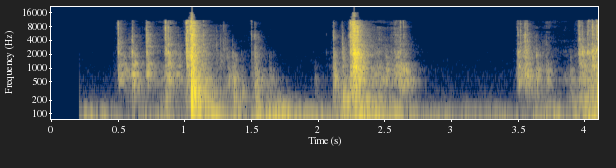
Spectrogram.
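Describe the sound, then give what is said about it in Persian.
A stuck drawer being yanked and jerked without opening: irregular bursts of sharp knocking and rattling jolts, with short quiet gaps between the tugs and no talk. “بذار الان تو کشو درشون بیارم”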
